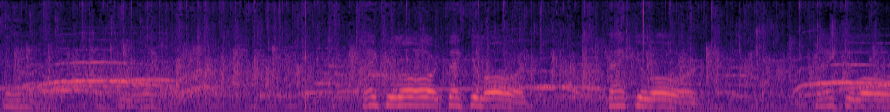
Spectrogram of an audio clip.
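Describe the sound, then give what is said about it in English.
A large crowd of worshippers claps steadily while many overlapping voices shout and call out praise to the Lord, loud, dense and sustained for the whole stretch. “Clap your hands. Sing and shout.”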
